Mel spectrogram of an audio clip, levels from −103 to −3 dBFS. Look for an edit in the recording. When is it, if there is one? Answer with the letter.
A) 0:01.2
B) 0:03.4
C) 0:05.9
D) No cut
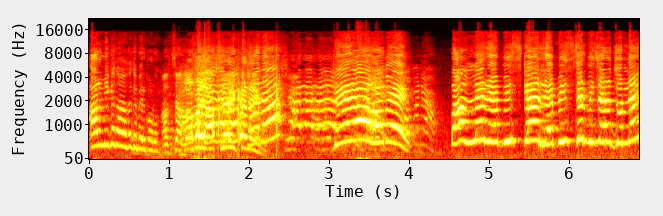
A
